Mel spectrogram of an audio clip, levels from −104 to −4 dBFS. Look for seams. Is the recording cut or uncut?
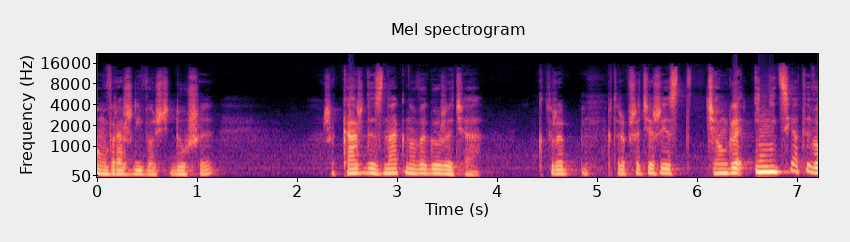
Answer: uncut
